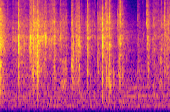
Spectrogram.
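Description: Aluminium foil crinkling in quick, irregular little clicks as it is handled and unwrapped from a piece of chicken.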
